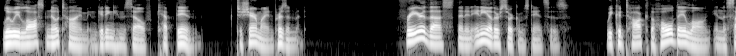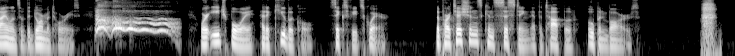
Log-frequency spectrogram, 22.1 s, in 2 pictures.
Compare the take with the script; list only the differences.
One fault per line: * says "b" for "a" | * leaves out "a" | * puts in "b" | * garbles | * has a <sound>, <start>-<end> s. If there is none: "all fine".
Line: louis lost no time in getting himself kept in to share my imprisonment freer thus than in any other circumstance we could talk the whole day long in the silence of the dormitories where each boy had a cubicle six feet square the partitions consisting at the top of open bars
* says "circumstances" for "circumstance"
* has a bark, 12.5-13.8 s
* has a breath, 21.5-21.9 s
